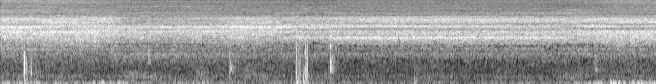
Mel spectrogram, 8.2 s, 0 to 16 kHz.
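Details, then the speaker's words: 3" Fowler engine cylinder air-tested with an airline over the valve after running rough on one stroke; loud continuous rhythmless hiss from the exhaust side; air leaking past the piston, to be cleaned and filled with Araldite. "Um, however, when I connect the airline instantly, you can hear quite a bad leak coming through."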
